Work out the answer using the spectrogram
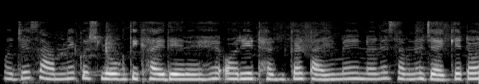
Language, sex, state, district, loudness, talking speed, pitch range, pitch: Hindi, female, Haryana, Rohtak, -15 LUFS, 225 wpm, 245-260 Hz, 255 Hz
